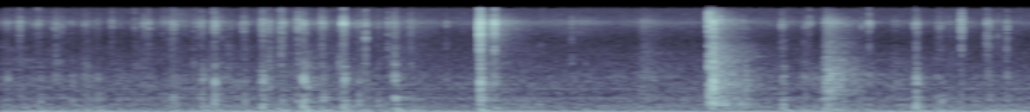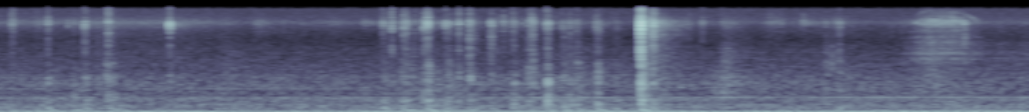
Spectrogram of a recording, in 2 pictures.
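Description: Typing on a computer keyboard: a quick, uneven run of key clicks as a search is entered, with a few louder clicks among them, about two and a half, three and a half and eight and a half seconds in.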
